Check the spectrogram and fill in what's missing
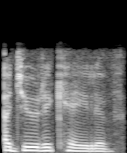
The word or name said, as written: adjudicative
